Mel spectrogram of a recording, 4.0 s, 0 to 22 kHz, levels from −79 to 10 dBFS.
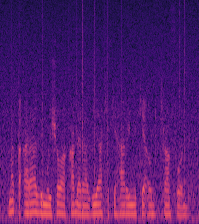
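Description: Nothing stood out on listening; the only thing beneath the speech is the room's own background noise, about 11 dB below it, which belongs to the recording itself rather than to the system.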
